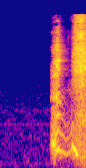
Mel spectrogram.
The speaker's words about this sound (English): Like, oh, God, I need to sneeze.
